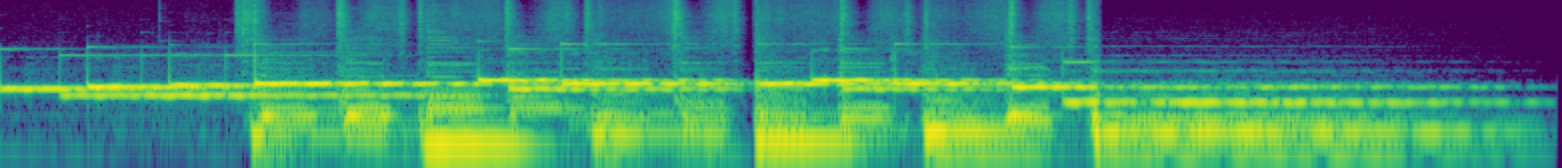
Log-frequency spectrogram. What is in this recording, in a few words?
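transition music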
